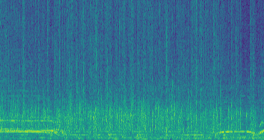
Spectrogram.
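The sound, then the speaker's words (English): A large comedy-show audience applauds and cheers loudly and steadily for a comedian, with a dense wash of clapping and occasional whoops rising above it. “Let's hear right now for Ahmed Bharoocha, guys. Get up for him.”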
